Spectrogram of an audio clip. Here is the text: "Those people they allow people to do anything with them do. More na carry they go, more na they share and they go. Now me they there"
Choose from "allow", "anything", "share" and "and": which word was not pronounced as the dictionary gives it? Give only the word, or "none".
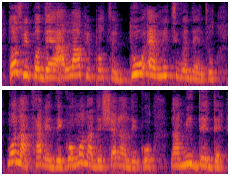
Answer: anything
